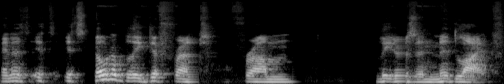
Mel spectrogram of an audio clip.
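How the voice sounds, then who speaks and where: A man with an American accent speaks at a moderate pace in a somewhat breathy voice. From Texas. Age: 50s. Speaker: executive coach and author. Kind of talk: podcast interview.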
